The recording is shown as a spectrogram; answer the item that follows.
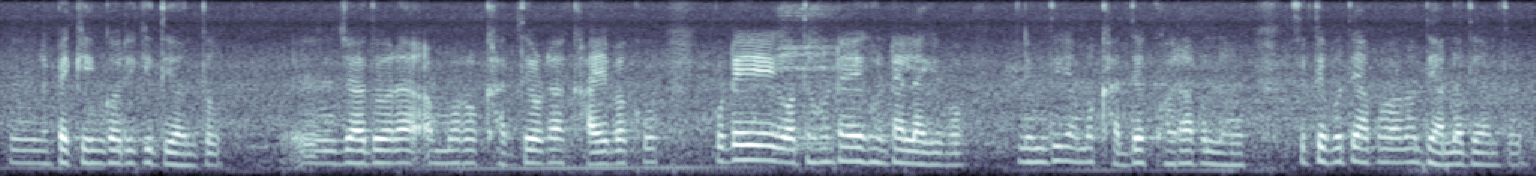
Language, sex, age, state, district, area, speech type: Odia, female, 18-30, Odisha, Ganjam, urban, spontaneous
